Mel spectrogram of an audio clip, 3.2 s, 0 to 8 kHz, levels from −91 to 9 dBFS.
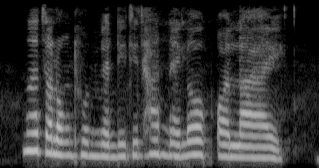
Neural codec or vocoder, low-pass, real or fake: codec, 16 kHz, 4 kbps, FreqCodec, larger model; 7.2 kHz; fake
